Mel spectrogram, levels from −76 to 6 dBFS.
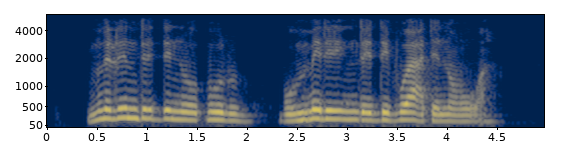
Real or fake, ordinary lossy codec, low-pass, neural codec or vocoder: fake; none; 5.4 kHz; codec, 16 kHz in and 24 kHz out, 0.6 kbps, FocalCodec, streaming, 2048 codes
